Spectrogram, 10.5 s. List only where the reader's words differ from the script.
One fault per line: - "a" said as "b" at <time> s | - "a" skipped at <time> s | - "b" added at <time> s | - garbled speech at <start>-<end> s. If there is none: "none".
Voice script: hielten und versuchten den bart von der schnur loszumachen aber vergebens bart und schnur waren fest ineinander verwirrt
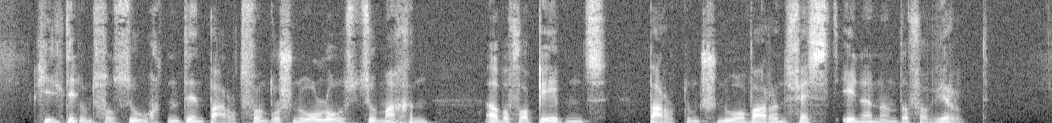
none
